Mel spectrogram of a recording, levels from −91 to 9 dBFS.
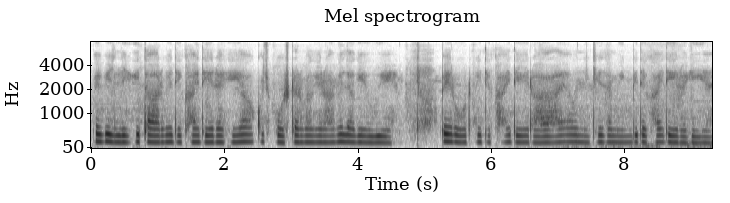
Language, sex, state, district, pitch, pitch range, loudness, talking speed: Hindi, female, Bihar, Bhagalpur, 185 Hz, 180-190 Hz, -21 LUFS, 220 wpm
